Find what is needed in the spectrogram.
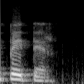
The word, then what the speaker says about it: Peter: Una de Peter Hanke, que no se dice Peter, o cosa rara, no se dice Peter porque resulta que es alemán, entonces se dice Peter.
